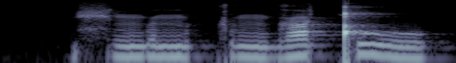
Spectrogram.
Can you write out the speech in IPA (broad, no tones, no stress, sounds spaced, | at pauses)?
ç ʏ ŋ ɵ n ə k ɾ ɵ ŋ ɡ a ǃ u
